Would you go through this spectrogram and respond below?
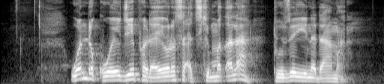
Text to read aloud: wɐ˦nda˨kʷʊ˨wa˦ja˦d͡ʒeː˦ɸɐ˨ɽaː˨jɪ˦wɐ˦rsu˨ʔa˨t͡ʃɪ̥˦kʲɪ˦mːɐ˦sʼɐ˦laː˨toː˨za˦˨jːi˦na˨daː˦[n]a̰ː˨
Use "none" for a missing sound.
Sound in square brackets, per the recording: m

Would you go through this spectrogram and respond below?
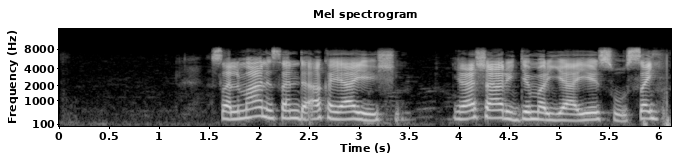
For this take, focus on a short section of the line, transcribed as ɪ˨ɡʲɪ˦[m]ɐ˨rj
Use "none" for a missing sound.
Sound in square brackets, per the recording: m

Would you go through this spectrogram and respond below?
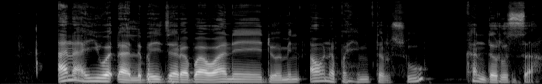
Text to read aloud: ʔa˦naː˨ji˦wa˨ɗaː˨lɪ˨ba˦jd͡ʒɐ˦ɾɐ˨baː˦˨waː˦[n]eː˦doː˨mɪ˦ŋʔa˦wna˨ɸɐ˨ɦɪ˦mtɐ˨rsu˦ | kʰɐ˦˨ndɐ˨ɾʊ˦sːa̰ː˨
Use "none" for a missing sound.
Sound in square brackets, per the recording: n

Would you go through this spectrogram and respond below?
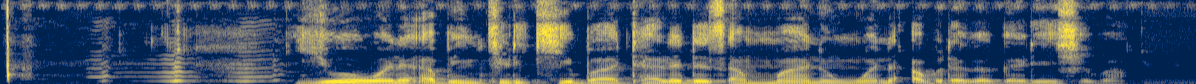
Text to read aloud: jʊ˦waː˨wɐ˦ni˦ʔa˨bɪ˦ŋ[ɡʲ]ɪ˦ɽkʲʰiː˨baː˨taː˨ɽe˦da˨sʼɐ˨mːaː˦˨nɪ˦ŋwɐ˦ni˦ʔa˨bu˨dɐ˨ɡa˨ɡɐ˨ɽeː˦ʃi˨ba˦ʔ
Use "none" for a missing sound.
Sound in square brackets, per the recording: kʲ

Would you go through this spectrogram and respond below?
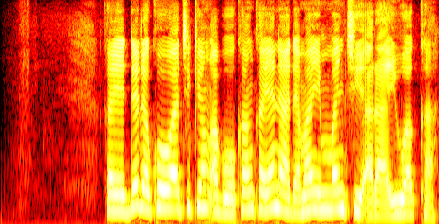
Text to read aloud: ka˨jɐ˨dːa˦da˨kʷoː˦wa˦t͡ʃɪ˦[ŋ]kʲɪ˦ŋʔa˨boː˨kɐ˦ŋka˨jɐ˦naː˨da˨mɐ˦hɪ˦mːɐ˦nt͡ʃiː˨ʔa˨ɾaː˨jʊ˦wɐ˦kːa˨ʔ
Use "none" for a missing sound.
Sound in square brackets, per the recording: none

